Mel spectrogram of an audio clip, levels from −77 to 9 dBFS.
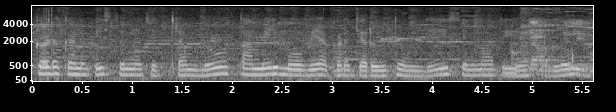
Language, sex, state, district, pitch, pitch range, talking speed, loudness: Telugu, female, Andhra Pradesh, Sri Satya Sai, 185 Hz, 175-200 Hz, 115 wpm, -15 LUFS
